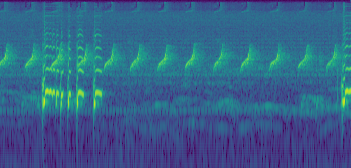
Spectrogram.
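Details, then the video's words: Zebra dove, a local Rondo Semoyo singer heard with an oddly voiced rival, giving a rapid string of staccato coos. A steady series of high, thin chirps from another bird repeats about three times a second behind it. "Perkutut Lokal Rondo Semoyo VS Perkutut Suara Aneh"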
